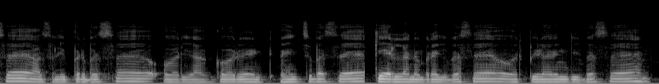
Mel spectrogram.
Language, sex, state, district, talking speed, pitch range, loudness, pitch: Marwari, male, Rajasthan, Churu, 180 wpm, 115-130 Hz, -27 LUFS, 120 Hz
